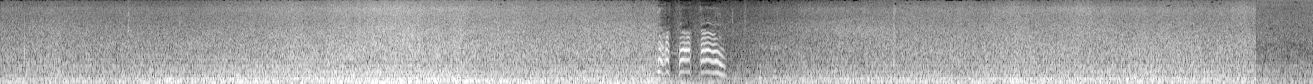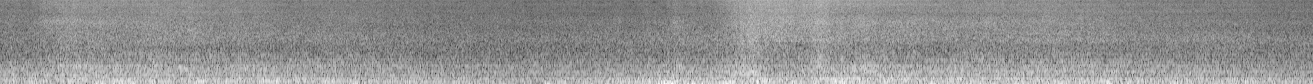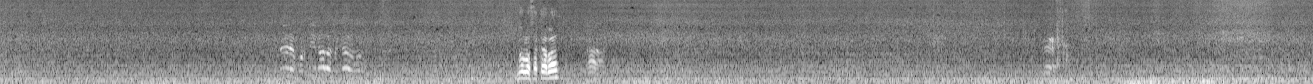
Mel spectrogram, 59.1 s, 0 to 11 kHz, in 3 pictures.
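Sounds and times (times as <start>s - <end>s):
waves breaking on rocky shore: 0.0s - 59.0s.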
